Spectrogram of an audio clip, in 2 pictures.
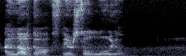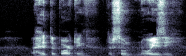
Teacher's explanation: speaker b opposes um speaker a's idea he emphasized uh noisy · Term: stress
